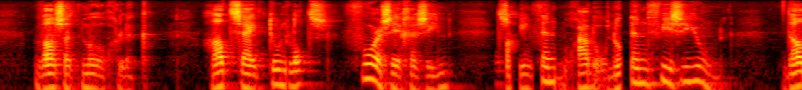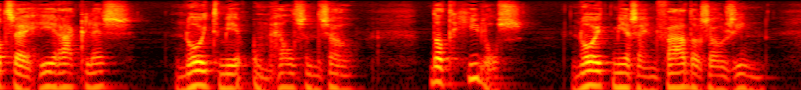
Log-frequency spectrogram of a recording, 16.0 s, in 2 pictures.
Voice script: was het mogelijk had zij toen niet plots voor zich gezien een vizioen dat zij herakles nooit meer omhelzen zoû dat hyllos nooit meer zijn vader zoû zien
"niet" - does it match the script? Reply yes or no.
no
